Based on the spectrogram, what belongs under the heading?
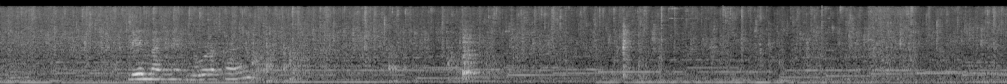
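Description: Spanish omelette batter of beaten egg and chopped vegetables sizzling as it fries in plenty of hot oil in a pan, with fine crackling throughout.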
